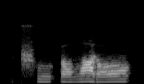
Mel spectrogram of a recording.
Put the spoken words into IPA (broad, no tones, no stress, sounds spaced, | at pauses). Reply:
ʈ͡ʂʰ u ʔ ʊ ðˤ ɛ ɾ ɔ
